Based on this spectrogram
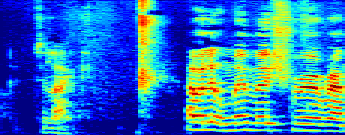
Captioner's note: fingers snap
